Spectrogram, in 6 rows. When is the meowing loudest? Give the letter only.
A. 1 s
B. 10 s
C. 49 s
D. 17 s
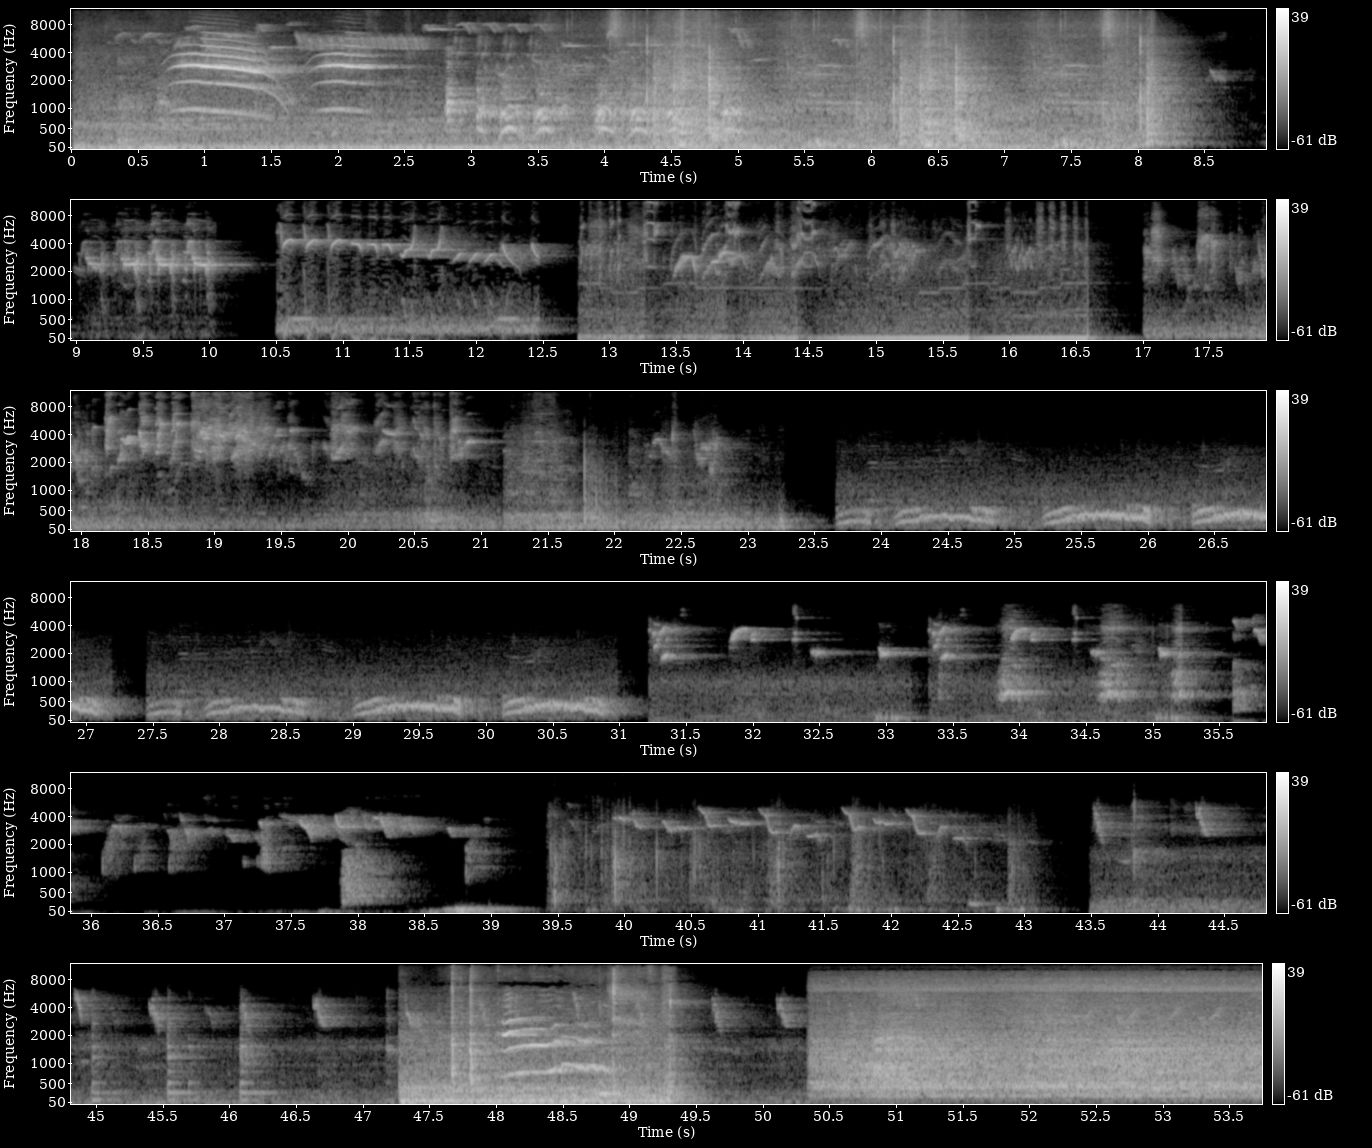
A.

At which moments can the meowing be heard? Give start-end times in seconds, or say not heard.
0.3-2.3, 47.2-49.4.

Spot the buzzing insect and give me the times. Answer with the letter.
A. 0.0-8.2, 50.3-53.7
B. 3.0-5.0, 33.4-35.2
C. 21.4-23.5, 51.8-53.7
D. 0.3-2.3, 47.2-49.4
A.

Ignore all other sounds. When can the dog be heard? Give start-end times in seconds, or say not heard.
3.0-5.0, 33.4-35.2.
